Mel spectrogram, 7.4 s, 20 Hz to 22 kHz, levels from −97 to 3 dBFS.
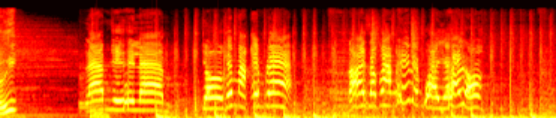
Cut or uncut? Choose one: cut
